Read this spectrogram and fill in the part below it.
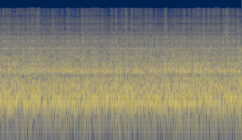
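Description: A steady, close electric motor hum with a broad whir, like a drill press running at constant speed, with no voices.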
